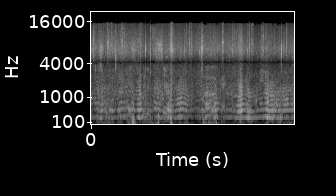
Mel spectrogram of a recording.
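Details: Bees from a big top bar hive colony being split and moved, a bad-tempered colony that chased people down the garden; continuous droning buzz of many wings rising and falling in pitch, with a few sharp taps.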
